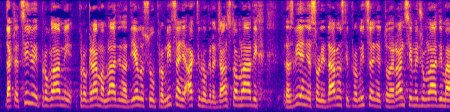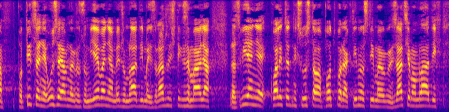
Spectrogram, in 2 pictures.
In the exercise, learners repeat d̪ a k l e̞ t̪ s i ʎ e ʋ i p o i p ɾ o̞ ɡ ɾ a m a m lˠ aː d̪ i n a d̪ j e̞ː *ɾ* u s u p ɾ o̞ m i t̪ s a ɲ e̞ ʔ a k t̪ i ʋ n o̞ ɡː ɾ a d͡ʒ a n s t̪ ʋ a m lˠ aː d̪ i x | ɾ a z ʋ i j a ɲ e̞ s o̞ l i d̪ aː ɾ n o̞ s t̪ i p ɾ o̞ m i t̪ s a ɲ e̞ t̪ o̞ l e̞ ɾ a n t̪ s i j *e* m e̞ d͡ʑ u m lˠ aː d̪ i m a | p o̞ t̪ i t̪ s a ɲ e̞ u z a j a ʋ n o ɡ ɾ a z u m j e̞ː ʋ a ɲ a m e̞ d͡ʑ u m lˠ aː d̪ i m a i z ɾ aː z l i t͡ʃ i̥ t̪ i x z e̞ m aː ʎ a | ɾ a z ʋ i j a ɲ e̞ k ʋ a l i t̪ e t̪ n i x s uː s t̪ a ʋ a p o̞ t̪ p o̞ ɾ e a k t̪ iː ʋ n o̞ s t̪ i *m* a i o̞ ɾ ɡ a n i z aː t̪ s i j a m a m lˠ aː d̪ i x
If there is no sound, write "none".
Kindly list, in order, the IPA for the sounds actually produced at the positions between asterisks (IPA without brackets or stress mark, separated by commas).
l, e, m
